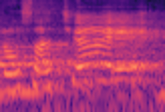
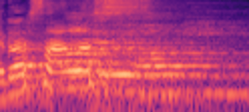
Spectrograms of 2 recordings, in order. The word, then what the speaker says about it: Rosales: Ini bacanya bukan rosa C. Rosa C. Wih, rosales.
